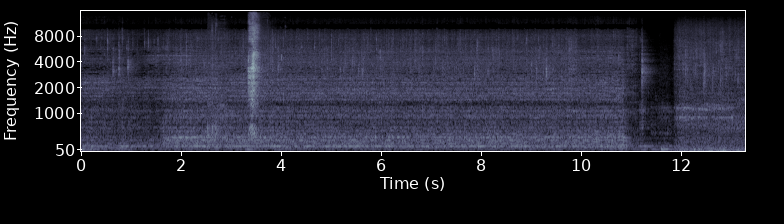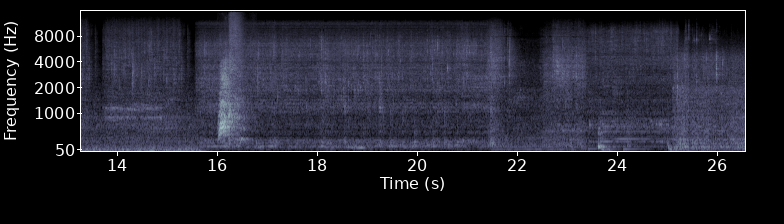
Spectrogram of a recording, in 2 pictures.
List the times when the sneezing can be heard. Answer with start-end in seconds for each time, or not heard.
2.5-3.6, 16.0-16.6.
